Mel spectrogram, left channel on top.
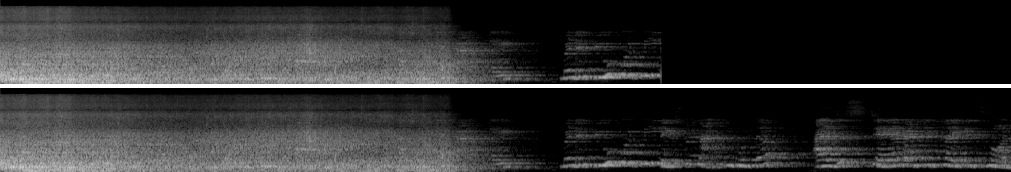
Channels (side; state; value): left; drops out; at 6.7 s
